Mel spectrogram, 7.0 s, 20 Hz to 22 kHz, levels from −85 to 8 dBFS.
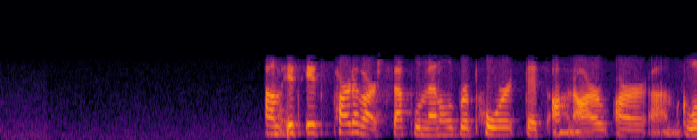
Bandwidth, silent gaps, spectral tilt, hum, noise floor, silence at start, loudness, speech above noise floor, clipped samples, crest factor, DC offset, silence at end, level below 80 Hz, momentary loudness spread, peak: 4.5 kHz; none; -8.5 dB/octave; none; -61 dBFS; 2.65 s; -19 LUFS; 42 dB; under 0.1%; 20 dB; under 0.1%; 0 s; -68 dBFS; 6 LU; 0 dBFS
